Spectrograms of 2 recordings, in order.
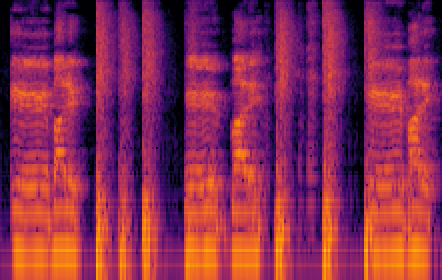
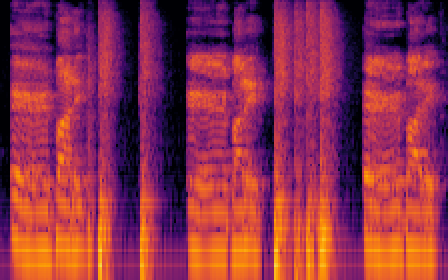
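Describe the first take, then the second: The two takes are said the same way.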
